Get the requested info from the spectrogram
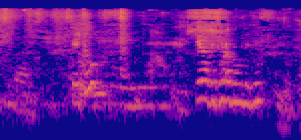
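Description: A high, wavering voice in two short phrases, about half a second in and again near the end.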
